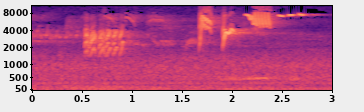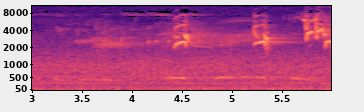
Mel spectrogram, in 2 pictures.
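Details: At early dawn in a Cardiff park, a song thrush sings short, varied phrases of bright whistles and harsh chirps, repeating each phrase at least twice, with quiet pauses between bursts.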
